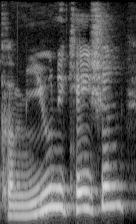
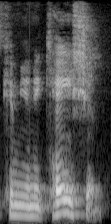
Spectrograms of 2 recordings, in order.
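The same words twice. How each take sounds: First: The syllable mu carries the stress. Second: The syllable mu does not carry the stress. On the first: The speaker calls it wrong. "it's not communication" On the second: The speaker calls it right. "The mu is present, but it doesn't take the stress"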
